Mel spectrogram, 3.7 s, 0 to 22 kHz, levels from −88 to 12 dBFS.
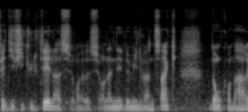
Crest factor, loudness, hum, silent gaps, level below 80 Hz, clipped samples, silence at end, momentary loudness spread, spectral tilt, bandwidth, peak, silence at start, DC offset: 20 dB; -29 LUFS; none; none; -58 dBFS; under 0.1%; 0 s; 10 LU; -4.5 dB/octave; 16 kHz; -8 dBFS; 0 s; under 0.1%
